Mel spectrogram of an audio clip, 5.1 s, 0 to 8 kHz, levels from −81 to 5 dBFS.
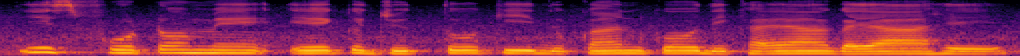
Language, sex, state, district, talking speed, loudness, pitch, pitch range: Hindi, male, Uttar Pradesh, Lalitpur, 130 wpm, -14 LUFS, 155 Hz, 145-165 Hz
